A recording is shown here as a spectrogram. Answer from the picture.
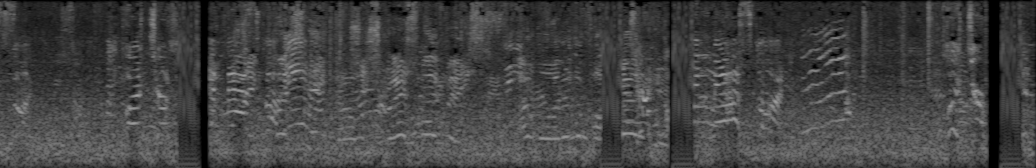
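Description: Several people shouting and arguing over one another in an airliner cabin, with the steady hum of the cabin underneath. The sound cuts out completely for an instant about two seconds in.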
